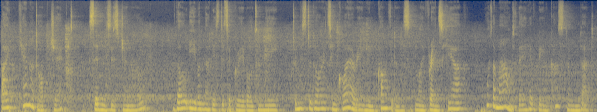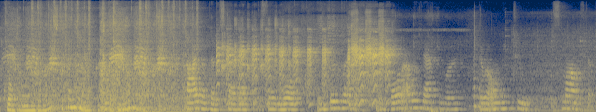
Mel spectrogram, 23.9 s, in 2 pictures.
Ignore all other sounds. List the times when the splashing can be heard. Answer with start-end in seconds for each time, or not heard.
not heard.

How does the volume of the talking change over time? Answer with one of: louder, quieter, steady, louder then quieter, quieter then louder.
quieter.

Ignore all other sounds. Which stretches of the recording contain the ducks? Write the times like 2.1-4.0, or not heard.
11.9-19.9.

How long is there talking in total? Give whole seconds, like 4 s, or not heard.
24 s.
